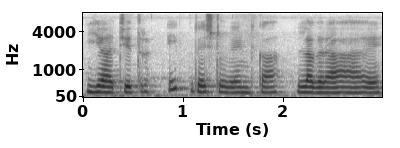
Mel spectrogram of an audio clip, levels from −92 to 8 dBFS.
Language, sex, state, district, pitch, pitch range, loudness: Hindi, female, Bihar, Kaimur, 195 Hz, 190-210 Hz, -16 LUFS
